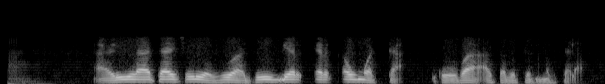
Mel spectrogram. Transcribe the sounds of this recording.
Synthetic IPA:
ʔa̰˨ɽiː˦ɾaː˦ta˦ʃɪ˦ɽja˨zʊ˦waː˨diː˦bɪ˦jɐ˦rʔɐ˦rkʼɐ˦ŋwɐ˨tːa̰˨ | ɡʷoː˨be˦ʔa̰˨ʔa̰˦sɐ˨bɪ˦tɪ˨mːʊ˦ktɐ̰˨lʔa̰ː˨

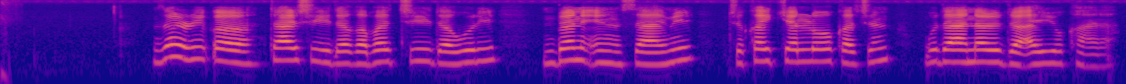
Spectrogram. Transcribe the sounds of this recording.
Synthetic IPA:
zɐ˦˨nɽɪ˦kʼa˨taː˦ʃiː˨dɐ˨ɡɐ˨bɐ˦t͡ʃiː˦da˨wʊ˦ɽiː˦ | dɔ˦ŋʔɪ˨nsaː˨miː˦ | t͡ʃɪ˨kɐ˦kʲːɛ˦nloː˦kɐ˨t͡ʃɪ˦ŋ | ɡʷʊ˦daː˦nɐ˦rda˨ʔa˦jːʊ˦kʰaː˨naː˦

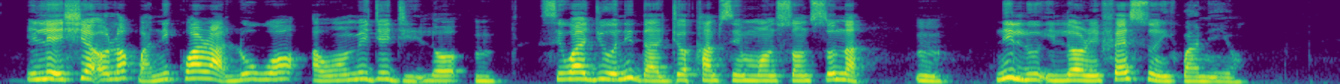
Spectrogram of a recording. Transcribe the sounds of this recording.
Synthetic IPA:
i˧le˦i˧ʃɛ˦ɔ˧lɔ˦k͡pa˨nĩ˨˦kwa˦ɾa˦˨lo˨˦wɔ˦a˦˨w̃ɔ̃˧me˦d͡ʒe˦˨d͡ʒi˨lɔ˧m̩˨ | si˦wa˦d͡ʒu˦o˧nĩ˦da˨d͡ʒɔ˦ka˧msĩ˧˦mɔ̃˧n̩˦sɔ̃˧n̩˦so˦nã˦˨ | nĩ˦lu˨˦i˦˨lɔ˧ɾ̃ĩ˧fɛ˦sũ˦˨i˨k͡pa˨nĩ˨j̃ɔ̃˨

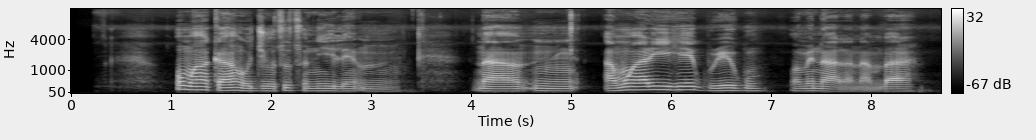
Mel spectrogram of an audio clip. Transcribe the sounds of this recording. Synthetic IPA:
ʊ˦ma˨ɦa˦ka˨a˦ɦʊ˨d͡ʒe˨ʊ˨tʊ˦tʊ˨niː˦le˦m̩˦˨ | na˨˦˨ | a˨mʊ˦a˦ɾi˦i˦ɦe˦e˦ɡʷu˨ɾe˦ɡʷu˦ | o˨me˦na˨a˨la̰˨na̰˨m̩˨˦ba˦ɾa˦

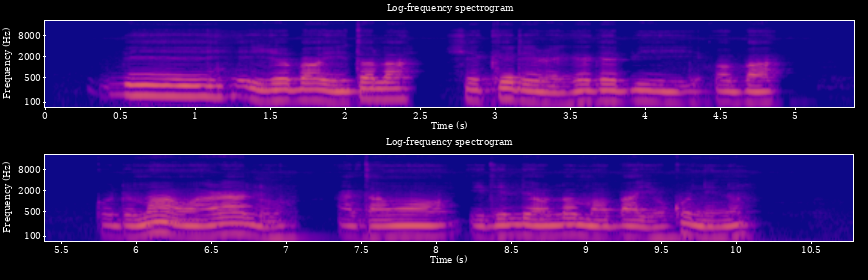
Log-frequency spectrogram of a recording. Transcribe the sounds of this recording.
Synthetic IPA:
bi˦i˦˨d͡ʒɔ˧ba˧o˧˨ji˨˦tɔ˦la˦ | ʃe˧ke˦˨de˨ɾɛ˨ɡɛ˨˦ɡɛ˦bi˦ɔ˧ba˧ | ko˨do˨mã˦a˦˨w̃ɔ̃˧a˧˦ɾa˦˨lo˨˦ | a˦˨ta˨w̃ɔ̃˧i˨di˨˦le˦ɔ˧lɔ˦mɔ̃˧ɔ˧ba˧˨jo˨˦ku˦˨nĩ˨˦nũ˦

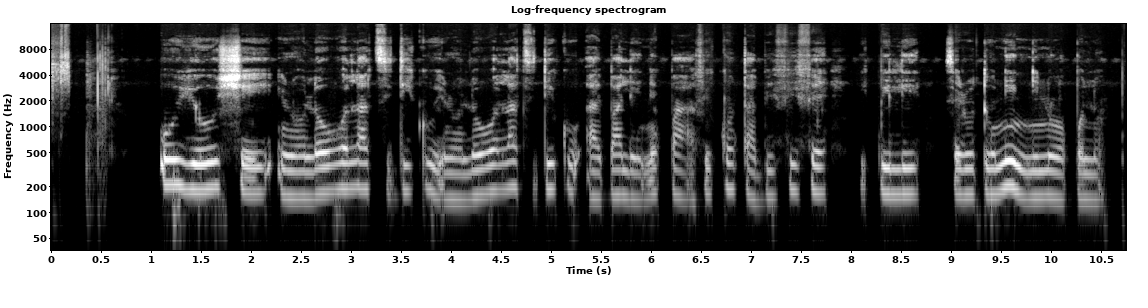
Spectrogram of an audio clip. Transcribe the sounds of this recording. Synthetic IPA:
o˦jo˨˦ʃe˧i˨ɾ̃ã˨lɔ˨˦wɔ˦la˦ti˧di˦ku˦˨ḭ˨ɾ̃ã˨lɔ˨˦wɔ˦la˦ti˧di˦ku˦˨a˨i˨ba˧lɛ˨nĩ˦k͡pa˧a˨fi˨˦kɔ̃˦ta˦˨bi˨˦fi˦fɛ˦ | i˨k͡pe˧le˧ | sɛ˧ɾo˧to˧nĩ˦˨nĩ˨˦nũ˦ɔ˧k͡pɔ˨lɔ̃˨

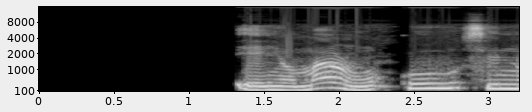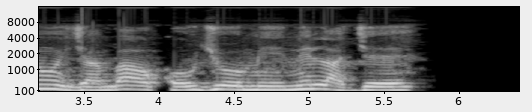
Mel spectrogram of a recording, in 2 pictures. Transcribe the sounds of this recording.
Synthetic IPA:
e˨j̃ɔ̃˨mã˨˦ɾ̃ũ˨˦ku˦si˦nũ˦i˦˨d͡ʒã˨m˨ba˦ɔ˧kɔ˨o˧˦d͡ʒu˦o˧mĩ˧nĩ˦la˦˨d͡ʒɛ˧

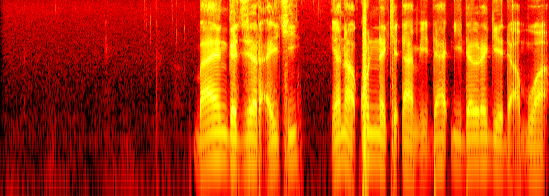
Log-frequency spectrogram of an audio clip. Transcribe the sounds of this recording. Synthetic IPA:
baː˦jɐ˦ŋɡɐ˨d͡ʒɪ˦jɐ˨rʔa̰˦jkʲʰiː˨ | jɐ˦naː˨kʷʊ˦nːa˨kʲɪ˦ɗaː˨me˨daː˦ɗiː˦dɐ˦nɽɐ˦ɡʲeː˨da̰ː˨ʔa̰˨mʊ˦waː˦

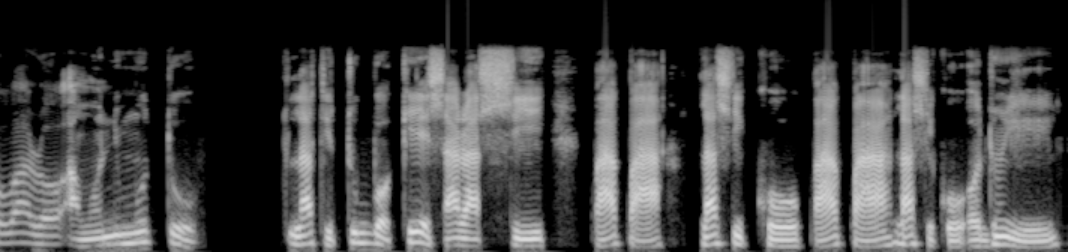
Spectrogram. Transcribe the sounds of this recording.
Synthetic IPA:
o˧wa˦ɾɔ˧a̰˨w̃ɔ̃˧nĩ˦mo˦to˦˨ | la˦ti˧tu˦bɔ˦˨ki˦e˦˨sa˨˦ɾa˧si˧k͡paː˨˦k͡pa˨˦ | la˦si˦˨kʰo˨˧k͡pa˨˦k͡pa˨˦la˦si˨ko˧ʔɔ˧dũ˦ji˨˦

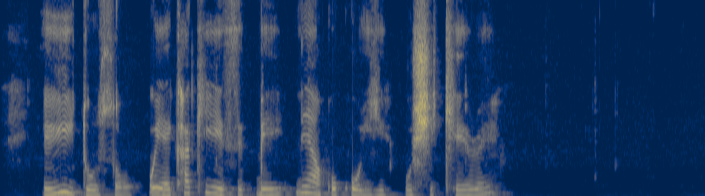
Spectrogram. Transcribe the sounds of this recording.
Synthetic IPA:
e˨ɾi˦˨to˨zɔ˨o˦je˦kʰa˦kʰɪ˦ɣe˨si˨k͡pe˦nɪ˦a˨kʷʊ˦kʷo˨ɣi˨o˨ʃi˨kʰe˦ɾe˦

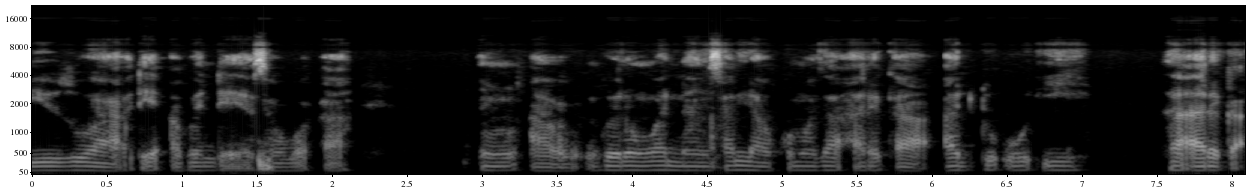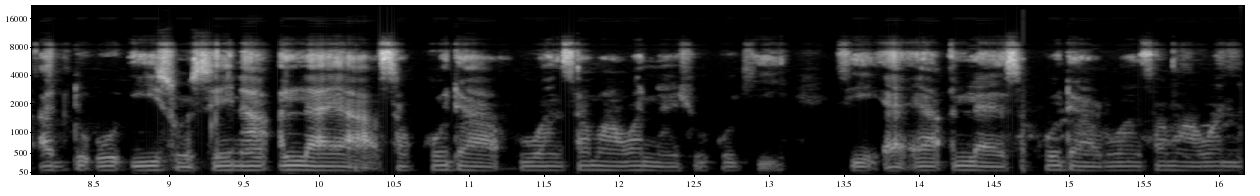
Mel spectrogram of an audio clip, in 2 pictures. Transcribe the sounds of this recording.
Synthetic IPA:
i˦ju˦zʊ˦waː˨de˦ʔa˨bɪ˦nda̰˨ja̰˦sɐ˦˨wɐ̰˦kʼa̰˨ | ʔɪ˦ŋʔa̰˨ɡʷʊ˦ɽɪ˦ŋwɐ˦nːɐ˨nsɐ˦lːaː˨kʷʊ˦ma˦zaː˦ʔa̰˨ɽɪ˦kʼa˨ʔa˨dʊ˦ʔoː˦ʔʲiː˦ | za̰ː˦ʔa˨ɽɪ˦kʼa̰˨ʔa˨dʊ˦ʔoː˦ʔiː˦soː˨sa˦jna˦ʔa˦lːaː˨ja˦sɐ˦kʷʰoː˦da˨ɽʊ˦wɐ˦nsɐ˦maː˨wɐ˦nːɐ˨nʃuː˦kʷoː˦kʲḭː˦ | si˦˨ʔaː˨j̰aː˦ʔa˦lːaː˨ja˨˦sɐ˦kʷoː˦da˨ɽʊ˦wɐ˦nsɐ˦maː˨wɐ˦nːɐ˦

